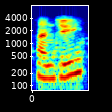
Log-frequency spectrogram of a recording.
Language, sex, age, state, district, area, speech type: Dogri, male, 18-30, Jammu and Kashmir, Udhampur, urban, conversation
